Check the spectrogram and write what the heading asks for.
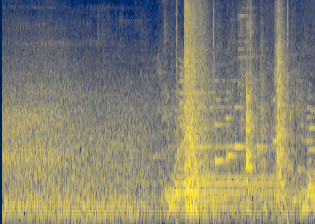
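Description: Steady city street traffic noise for about three seconds, then background music with guitar fades in. Three short sweeping swishes cross the music.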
